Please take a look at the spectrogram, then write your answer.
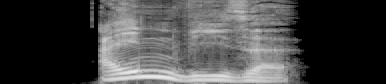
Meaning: first/third-person singular dependent subjunctive II of einweisen
- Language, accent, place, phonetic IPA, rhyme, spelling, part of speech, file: German, Germany, Berlin, [ˈaɪ̯nˌviːzə], -aɪ̯nviːzə, einwiese, verb, De-einwiese.ogg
